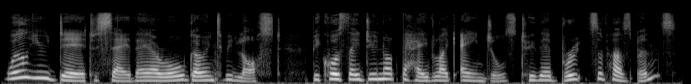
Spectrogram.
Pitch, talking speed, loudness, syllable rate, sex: 200 Hz, 210 wpm, -20 LUFS, 5.0 syllables/s, female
